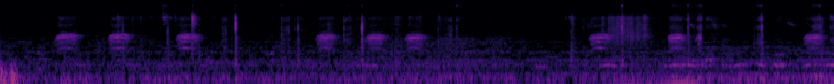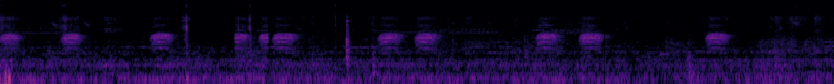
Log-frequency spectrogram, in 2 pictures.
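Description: Birds calling in short repeated calls, mostly in twos and threes, with faint taps of a small knife cutting potato on a wooden board.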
